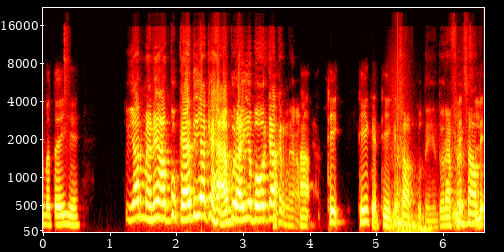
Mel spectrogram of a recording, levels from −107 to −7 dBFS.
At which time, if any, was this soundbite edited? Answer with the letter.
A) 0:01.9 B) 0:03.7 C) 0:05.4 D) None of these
C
